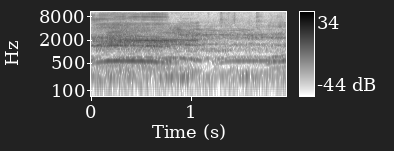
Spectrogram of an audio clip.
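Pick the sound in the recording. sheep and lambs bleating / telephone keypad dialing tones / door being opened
sheep and lambs bleating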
